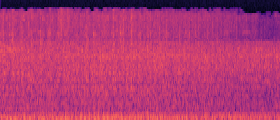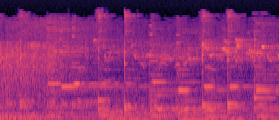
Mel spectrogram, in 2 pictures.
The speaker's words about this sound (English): Colorful cars are driving along the road. And this is a scooter. And an SUV. They are racing. The Jeep pulls forward, but the scooter draws ahead of it.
